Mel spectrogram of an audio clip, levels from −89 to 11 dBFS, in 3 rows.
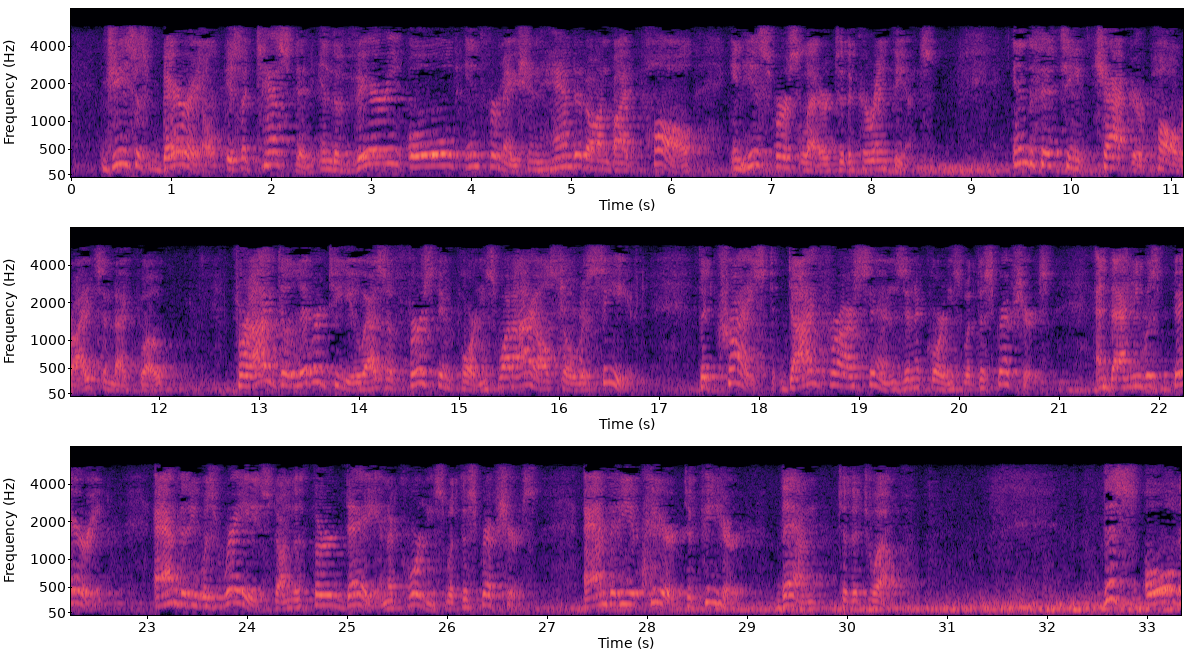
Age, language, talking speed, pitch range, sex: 60-79, English, 150 wpm, 135-200 Hz, male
